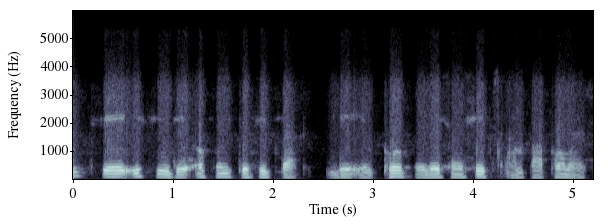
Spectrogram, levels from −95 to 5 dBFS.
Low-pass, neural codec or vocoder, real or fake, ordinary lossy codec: 5.4 kHz; none; real; none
